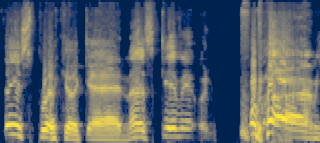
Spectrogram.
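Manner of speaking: loud, high mock battle cry; hammed-up brawler's shout; mock attack. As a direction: build to an exploding slap noise. Voicing attackers, miming the slap.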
